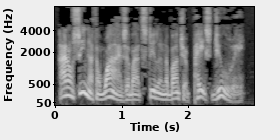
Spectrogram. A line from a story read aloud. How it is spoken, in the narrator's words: said sharply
